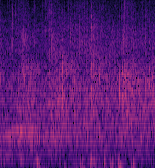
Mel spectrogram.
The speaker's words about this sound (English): I just want to say thank you to … and to all of the Sprouts. Can we give them one more round of applause?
